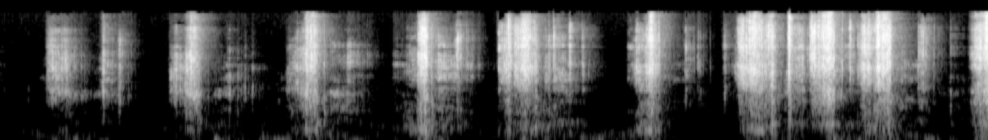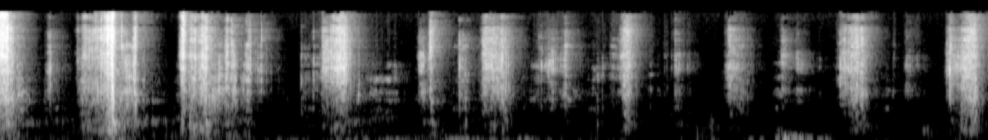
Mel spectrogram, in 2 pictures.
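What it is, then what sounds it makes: Plastic coil spring. A large rainbow plastic slinky coil spring is held in both hands while the fingers stretch, rub and flick its coils so they brush and clack together. The result is an irregular run of bright, crinkly rustling bursts with short, dry clicks, with almost no low end and no lingering ring.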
